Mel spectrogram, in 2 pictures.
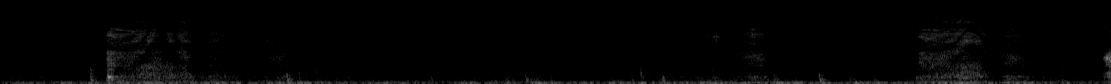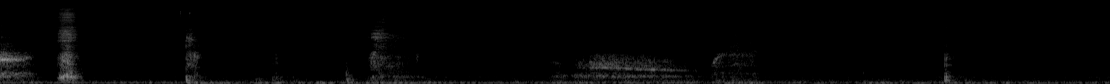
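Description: A young woman breathes heavily in short bursts.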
